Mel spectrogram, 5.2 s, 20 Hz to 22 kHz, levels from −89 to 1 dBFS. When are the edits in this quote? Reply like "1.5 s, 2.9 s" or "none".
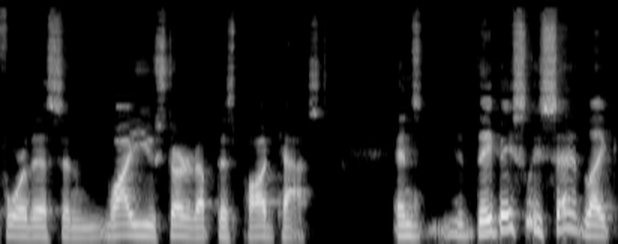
none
